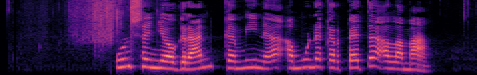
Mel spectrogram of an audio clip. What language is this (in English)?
Catalan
